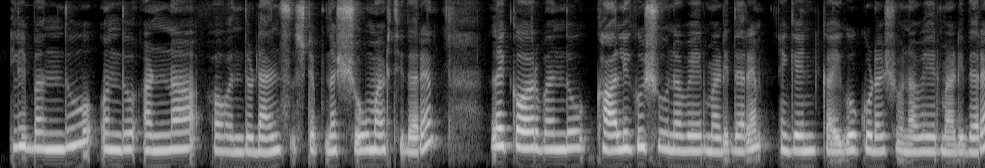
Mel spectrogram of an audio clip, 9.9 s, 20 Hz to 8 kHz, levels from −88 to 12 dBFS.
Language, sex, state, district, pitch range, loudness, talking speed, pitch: Kannada, female, Karnataka, Belgaum, 230-265 Hz, -16 LUFS, 140 wpm, 245 Hz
